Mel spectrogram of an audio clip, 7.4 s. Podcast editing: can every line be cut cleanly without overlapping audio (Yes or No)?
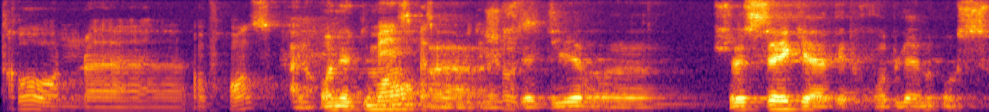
No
